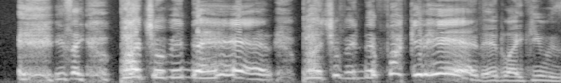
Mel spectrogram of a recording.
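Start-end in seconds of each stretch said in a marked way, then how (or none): 1.2-4.8 mad, shrill, very high-pitched screaming. Retell what a man was screaming during a fight, imitating mad, high-pitched screaming. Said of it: "they get that high pitched voice".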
